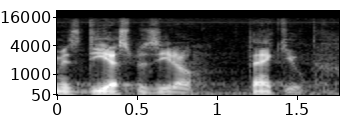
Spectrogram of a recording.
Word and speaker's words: D'Esposito: well thank you Mr Nadler with the correct pronunciation of my last name is diasposito thank you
